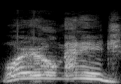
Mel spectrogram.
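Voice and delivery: very high, drawn-out wheeze; slow, gasping, effortful cry; wheezing. A narrator's reading. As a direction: strain it out with no breath left. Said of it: "he wheezed".

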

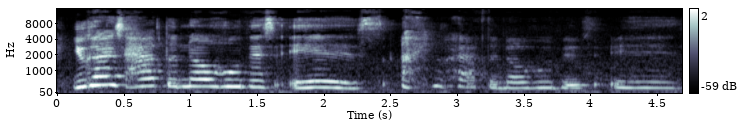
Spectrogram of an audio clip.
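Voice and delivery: high-pitched excited urging; high and giddy, breaking into a laugh; thrilled insistence. Real, not acted. Thrilled on recognising the doll.

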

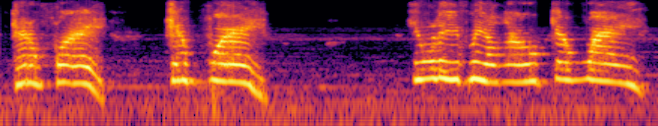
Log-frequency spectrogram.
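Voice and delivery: high, panicked screaming from behind a door; screaming man. Acted. Man inside the cabin screams at the intruders, high panicked yelling. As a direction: yell it high and wild to drive them off. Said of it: "you hear someone inside yelling and screaming".

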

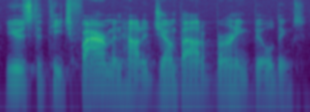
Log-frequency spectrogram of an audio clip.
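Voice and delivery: measured storytelling read aloud; story narration. Acted. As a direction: read it like a literary reading. Author reads his fiction aloud.

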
